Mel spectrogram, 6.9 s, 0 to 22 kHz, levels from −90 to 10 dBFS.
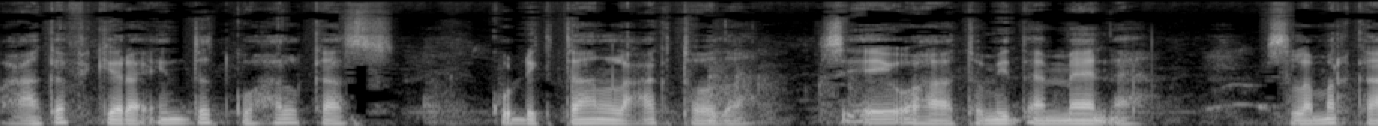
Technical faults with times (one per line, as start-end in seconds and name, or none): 0.00-6.89 transcoding between lossy codecs
2.86-3.08 loud pop
5.66-5.77 loud pop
